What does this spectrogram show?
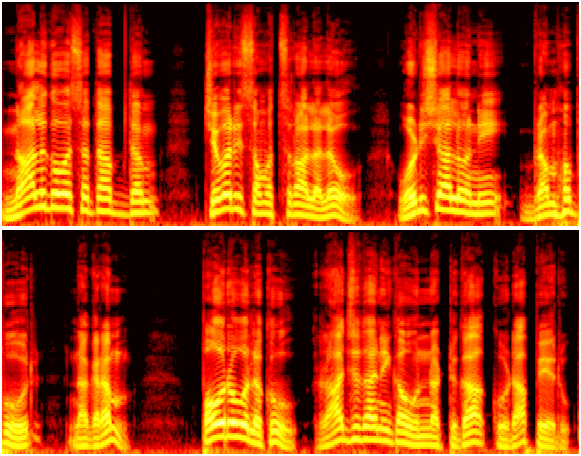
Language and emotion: Telugu, neutral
